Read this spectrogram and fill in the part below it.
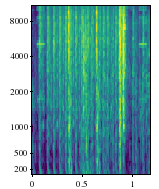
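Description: Rapid automatic gunfire rattles in quick, evenly spaced bursts during a Call of Duty Mobile match, loud and close, with no talking over it.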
